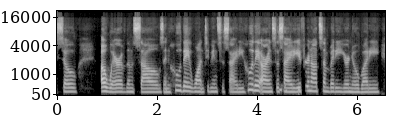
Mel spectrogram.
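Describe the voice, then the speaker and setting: A woman with a fairly low pitch talks at a fairly quick pace in an unremarkable speaking voice, with fairly even intonation. The recording is very clean, with a silent background and a dry, close sound with no echo. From San Diego, California. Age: 30s. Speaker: DJ. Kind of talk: casual chat.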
